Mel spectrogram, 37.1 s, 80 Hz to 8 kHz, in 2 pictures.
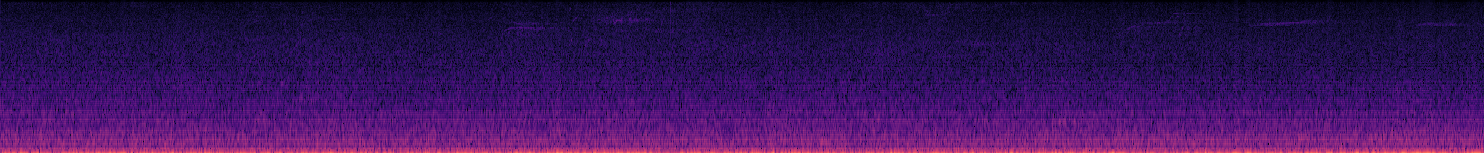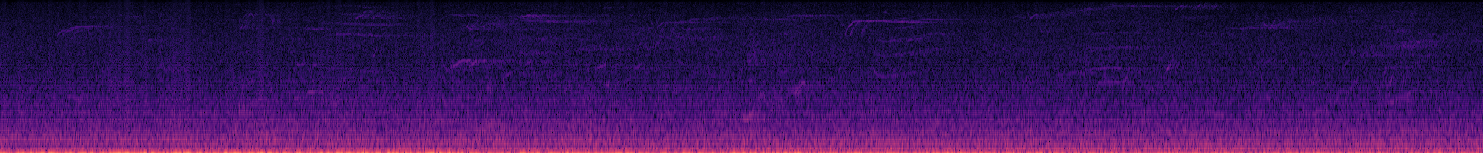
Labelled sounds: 15.7	16.5	killer whale, southern resident, 4.8 to 5.5 kHz
19.2	19.9	killer whale, southern resident, 3.7 to 5.7 kHz
24.0	25.4	killer whale, southern resident, 1.4 to 3.7 kHz
29.0	30.4	killer whale, southern resident, 1.8 to 6.2 kHz
32.0	32.8	killer whale, southern resident, 1.5 to 3.1 kHz
35.5	36.5	killer whale, southern resident, 1.1 to 6.5 kHz

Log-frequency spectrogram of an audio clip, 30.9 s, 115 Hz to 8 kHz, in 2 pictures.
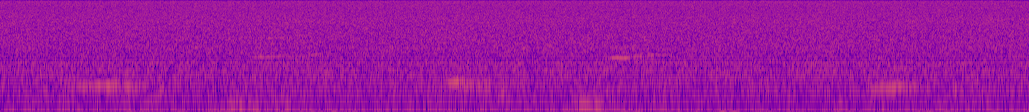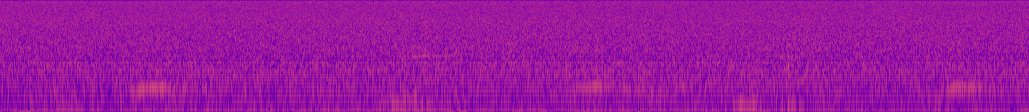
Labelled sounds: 3.8	4.1	humpback whale, 0.90 to 0.99 kHz
9.1	9.5	humpback whale, 0.83 to 0.93 kHz

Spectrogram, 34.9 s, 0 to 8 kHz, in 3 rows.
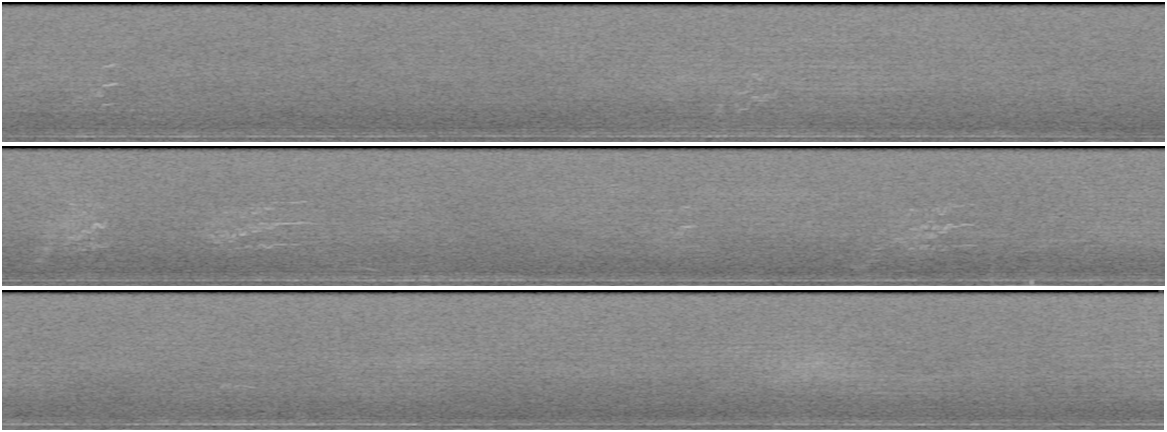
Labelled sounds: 14.1	14.8	killer whale, offshore, 2.1 to 3.7 kHz
21.0	21.4	killer whale, offshore, 3.0 to 4.7 kHz

